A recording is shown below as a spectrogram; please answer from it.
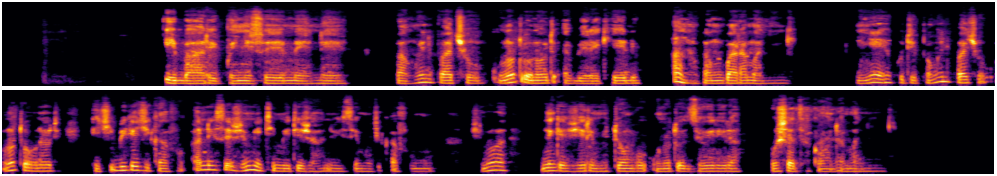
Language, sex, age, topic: Ndau, male, 25-35, health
